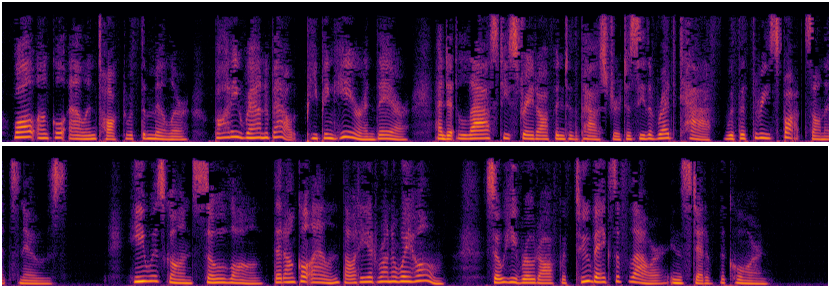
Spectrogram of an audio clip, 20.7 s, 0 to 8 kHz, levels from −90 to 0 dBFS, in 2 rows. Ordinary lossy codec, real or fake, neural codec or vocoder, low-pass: MP3, 32 kbps; fake; codec, 16 kHz in and 24 kHz out, 0.9 kbps, LongCat-Audio-Codec, four codebook decoder; 7.2 kHz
